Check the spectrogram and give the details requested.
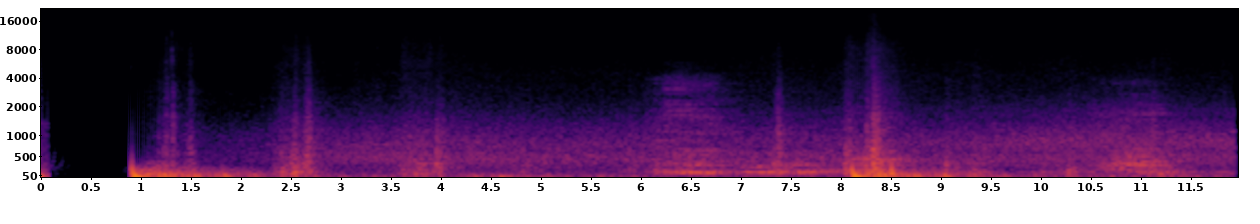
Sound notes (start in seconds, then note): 1.1 feathers flap; 2.3 wind whirls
